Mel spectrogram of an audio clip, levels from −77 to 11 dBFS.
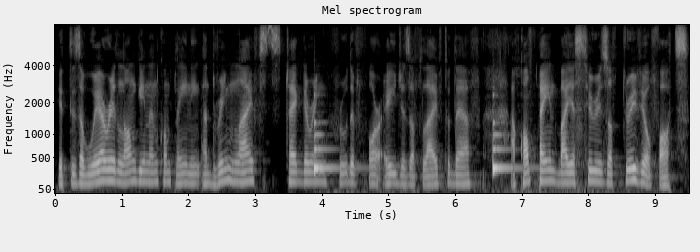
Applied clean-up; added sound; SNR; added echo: none; Bowed string instrument; 1 dB; none.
